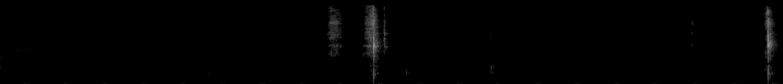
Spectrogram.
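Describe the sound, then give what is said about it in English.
Scissors snip through hair during a trim, a few crisp, sharp clicks spaced apart, some in quick pairs, faint and isolated against near silence. “I think I'm going to just do a pass of just trimming cutting out of it. Yeah. Nice. Snip, snip, snip.”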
